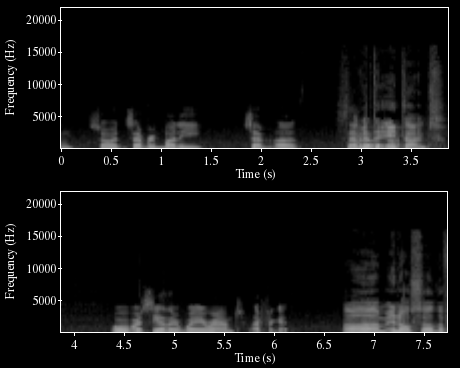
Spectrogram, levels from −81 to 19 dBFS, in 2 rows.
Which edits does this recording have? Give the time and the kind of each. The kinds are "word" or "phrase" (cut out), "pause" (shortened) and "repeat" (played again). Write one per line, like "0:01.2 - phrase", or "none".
none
